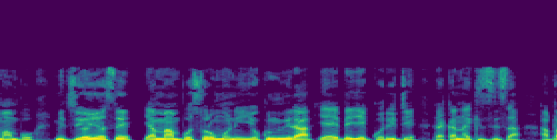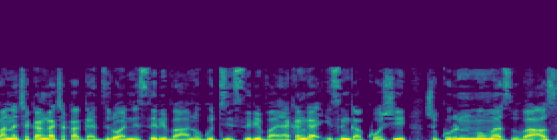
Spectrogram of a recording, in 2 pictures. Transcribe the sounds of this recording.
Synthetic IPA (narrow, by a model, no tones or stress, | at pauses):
ambomid͡zijo̞jo̞se̞jamambo̞so̞ɾo̞mo̞nijo̞kunwiɾajaiʋe̞je̞ɡʱo̞ɾidʱe̞rakanakis̬iːsa | ɦa̰panat͡ʃakaŋɡat͡ʃakaɡʱad͡zirwane̞siɾivano̞k̬utisiɾivʱajakaŋɡaʔisiŋɡako̞ʃi | ʐ̥ikuɾunomumazuʋaːso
